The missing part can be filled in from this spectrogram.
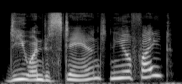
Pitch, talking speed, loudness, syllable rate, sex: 250 Hz, 130 wpm, -14 LUFS, 4.9 syllables/s, female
